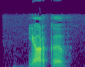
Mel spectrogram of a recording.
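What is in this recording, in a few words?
"ёркыв", Komi, male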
